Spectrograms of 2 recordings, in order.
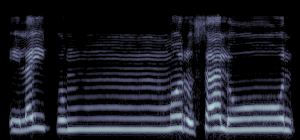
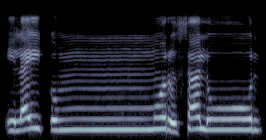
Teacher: میم کو میم سے ملا رہے ہیں، غنہ بھی کر رہے ہیں ناک میں. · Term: ادغام شفوی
